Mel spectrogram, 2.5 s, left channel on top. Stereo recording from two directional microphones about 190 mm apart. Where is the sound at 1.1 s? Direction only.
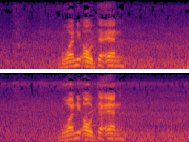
30° left (ahead or behind).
